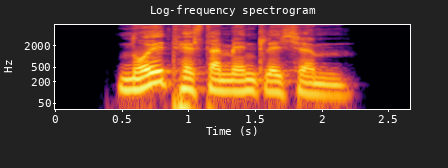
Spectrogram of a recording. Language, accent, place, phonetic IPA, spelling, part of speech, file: German, Germany, Berlin, [ˈnɔɪ̯tɛstaˌmɛntlɪçm̩], neutestamentlichem, adjective, De-neutestamentlichem.ogg
- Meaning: strong dative masculine/neuter singular of neutestamentlich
